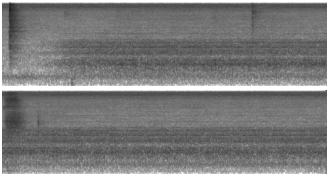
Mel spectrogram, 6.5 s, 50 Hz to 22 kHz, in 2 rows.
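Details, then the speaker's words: National Panasonic RQ-434DS boombox radio section, tuning dial makes no difference: steady static hiss with station barely audible underneath; weak reception, suspected faulty mixer transistor. "i can vaguely hear the station but they'll be getting very nothing out of it so it would have to be one of the mixer transistor"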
